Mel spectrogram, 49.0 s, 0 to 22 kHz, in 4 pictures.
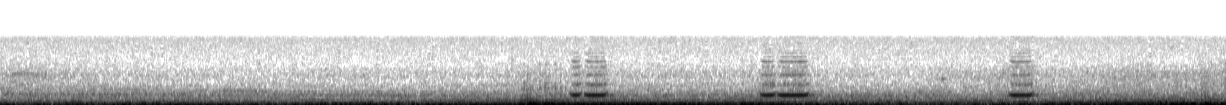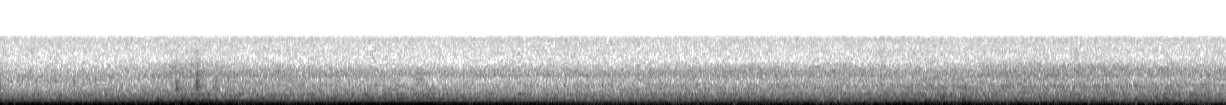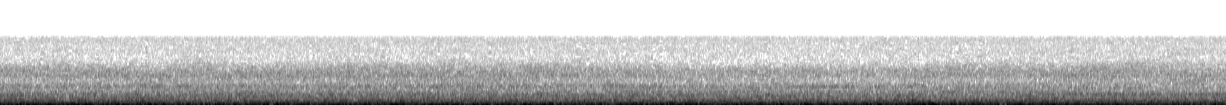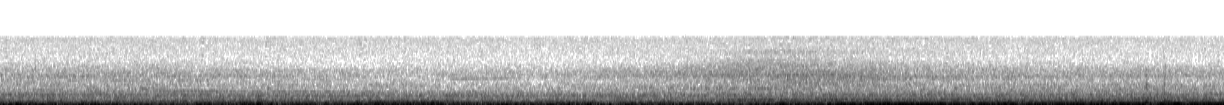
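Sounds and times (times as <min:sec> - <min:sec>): car road and engine rumble: 0:00.0 - 0:49.0
car horn tooting: 0:05.7 - 0:06.1, 0:07.6 - 0:08.2, 0:10.0 - 0:10.4.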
